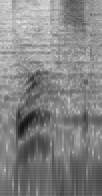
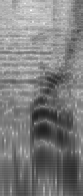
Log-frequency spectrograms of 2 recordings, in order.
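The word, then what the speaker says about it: orz: There's no set way to pronounce it. People may pronounce it as orts, ors, or ors. Ors. I say ors.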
